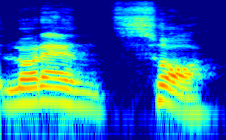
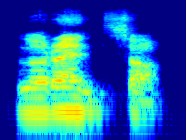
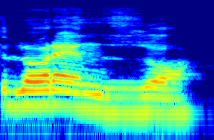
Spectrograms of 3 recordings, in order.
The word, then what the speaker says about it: Lorenzo: and they pronounce it Lorenzo. So it's Z instead of Z. So I've taken to write my name with TS because that's kind of how you pronounce it.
